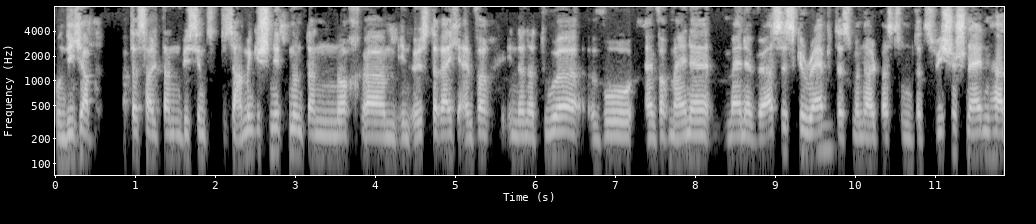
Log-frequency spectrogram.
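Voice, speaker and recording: This man has an ordinary speaking voice at medium pitch with fairly even intonation. The sound is dry and close, with no echo. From Austria. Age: 20s. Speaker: musician. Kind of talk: interview. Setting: podcast.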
